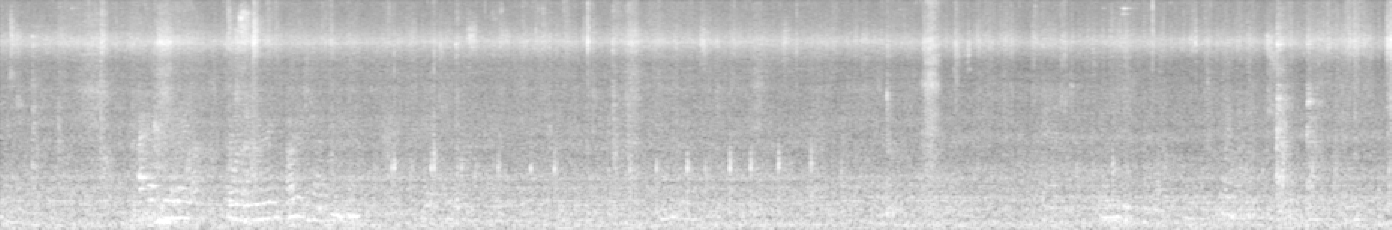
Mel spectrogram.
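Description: A young woman speaks to a group, close by.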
